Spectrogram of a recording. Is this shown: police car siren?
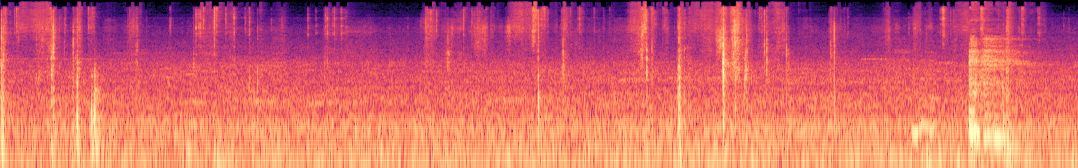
no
